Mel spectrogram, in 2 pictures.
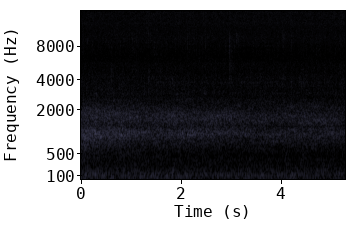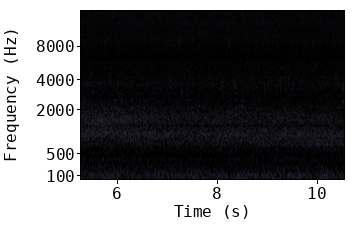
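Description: A faint, steady water-like hiss, a little louder at first and easing off over the first few seconds before holding even.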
